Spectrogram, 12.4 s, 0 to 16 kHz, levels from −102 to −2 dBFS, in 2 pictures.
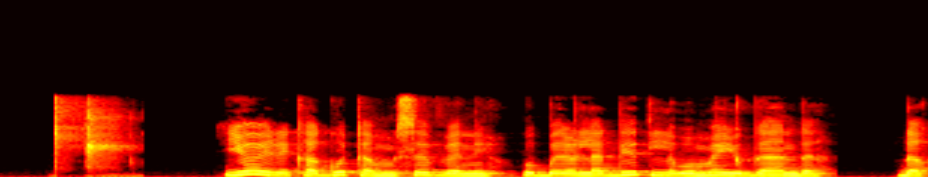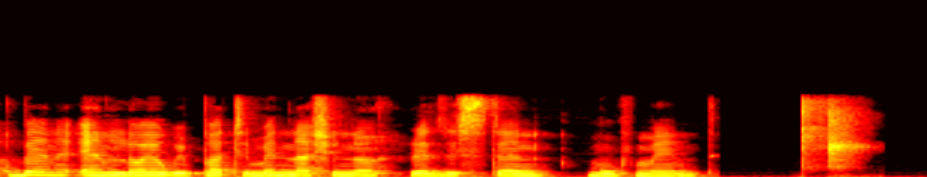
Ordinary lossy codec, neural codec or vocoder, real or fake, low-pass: none; none; real; 7.2 kHz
